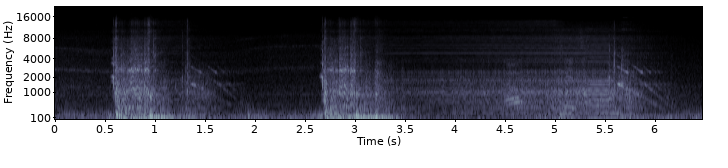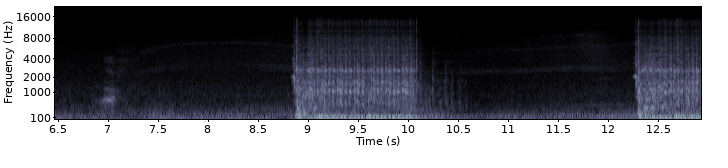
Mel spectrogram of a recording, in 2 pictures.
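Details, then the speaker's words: Boat engine after new starter parts: short cranking bursts that stop and restart without the engine catching; the starter drive gear drops away from the flywheel before starting, so the fault is not fixed. "If this little guy goes back down before the engine starts, we still have not fixed the issue."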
